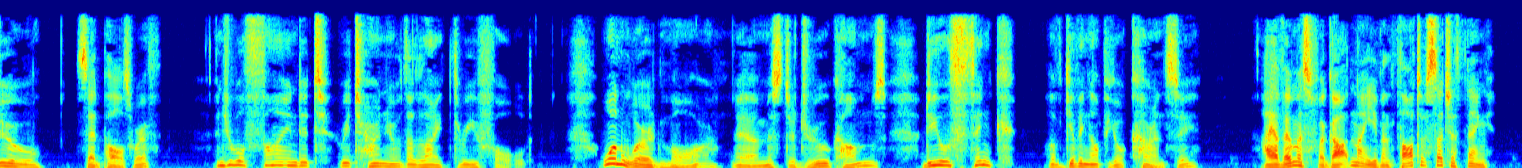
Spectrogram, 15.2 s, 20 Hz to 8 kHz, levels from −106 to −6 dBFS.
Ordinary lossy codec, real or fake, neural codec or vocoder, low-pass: MP3, 64 kbps; real; none; 7.2 kHz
